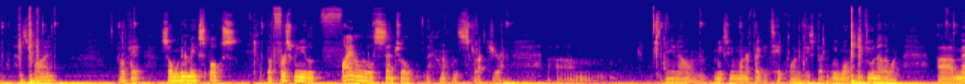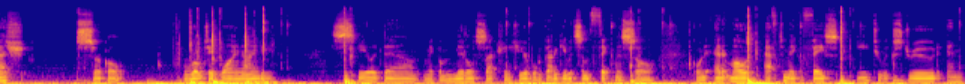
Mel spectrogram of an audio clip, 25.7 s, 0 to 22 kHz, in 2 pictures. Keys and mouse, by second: 0.5 ctrl+s, 9.8-11.4 middle drag, 11.4 shift+a, 15.5 r, 17.5 s, 20.0-21.3 middle drag, 21.3 Tab, 22.9 f, 24.1 e, 24.2 middle click.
